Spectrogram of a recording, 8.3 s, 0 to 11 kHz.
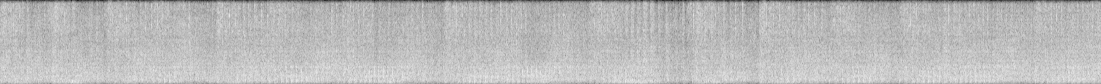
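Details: Freshly built Kawasaki GPZ500S twin, run in a frame on the float bowl's remaining fuel: loud, fast, even hammering with steady level throughout; runs healthy with no misfire.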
